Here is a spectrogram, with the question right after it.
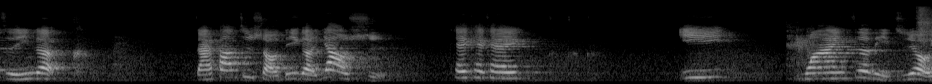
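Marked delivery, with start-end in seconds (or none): none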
